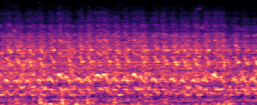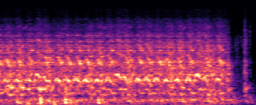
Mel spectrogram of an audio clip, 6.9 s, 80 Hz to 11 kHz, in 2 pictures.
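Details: Big block 440 Dodge truck neglected over a decade, test fire after cleaning dirty connectors with fuel poured in: catches and roars with uneven, lumpy beat about six seconds, then cuts out suddenly; cause suspected, not confirmed.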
